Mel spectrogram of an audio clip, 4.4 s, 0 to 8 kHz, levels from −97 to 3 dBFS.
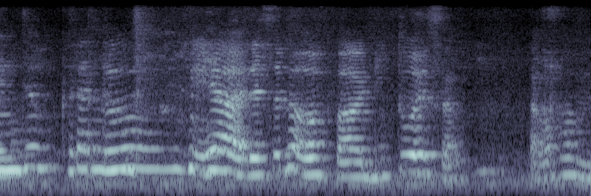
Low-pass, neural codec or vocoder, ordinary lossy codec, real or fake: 7.2 kHz; none; AAC, 48 kbps; real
